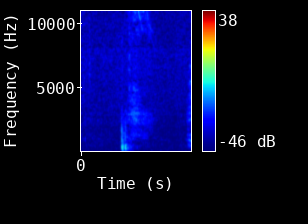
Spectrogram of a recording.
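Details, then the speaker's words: A pet pug dozing in the background gives a single brief, low snorting snore in a quiet room. "yes the snoring you can hear in the background is my pug um he's dozing away because he spent a whole day really really tiring himself out by sleeping"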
